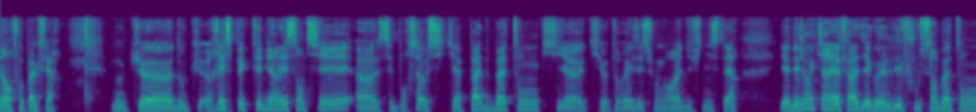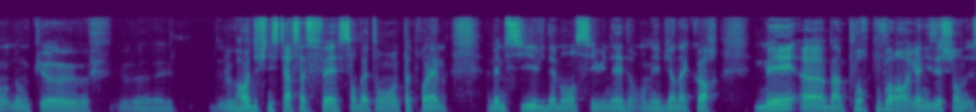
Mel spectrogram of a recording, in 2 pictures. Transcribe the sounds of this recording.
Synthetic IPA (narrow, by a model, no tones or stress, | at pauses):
nɔ̃fopaləfɛːʁ | d̪ɔ̃kʰød̪ɔ̃kʁɛspɛk̚t̪ebjɛ̃lesɑ̃t̪jeøsɛpuʁsaosi̥kʲiljapad̪əbat̪ɔ̃kʲʰiøkʲiɛot̪ɔʁizesyʁlə̃ɡʁɑ̃ɛd̪d̪yfinist̪ɛːʁ | iljad̪eʒɑ̃kʲiaʁivafɛʁlad̪jaɡɔnald̪efusɑ̃bat̪ɔ̃d̪ɔ̃kʰø | ləɡʁɑ̃ɛd̪d̪yfinist̪ɛʁsasə̥fɛsɑ̃bat̪ɔ̃pad̪əpχɔblɛmːɛmsievid̪amɑ̃sɛynɛd̪ɔ̰̃nɛbjɛ̃d̪akɔʁ | mɛøbãpuʁpuvwaʁɔʁɡanizesəʒɑ̃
